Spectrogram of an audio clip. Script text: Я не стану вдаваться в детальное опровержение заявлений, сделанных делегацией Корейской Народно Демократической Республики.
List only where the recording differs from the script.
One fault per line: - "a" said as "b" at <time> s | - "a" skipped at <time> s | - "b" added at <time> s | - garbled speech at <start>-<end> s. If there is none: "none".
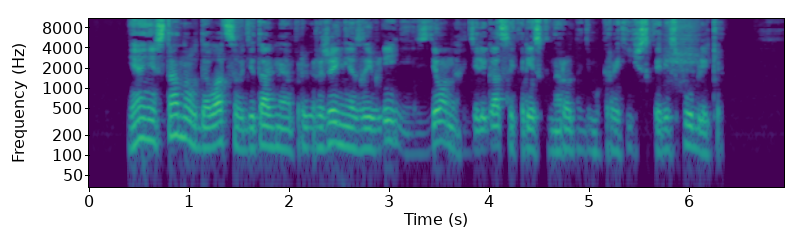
none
